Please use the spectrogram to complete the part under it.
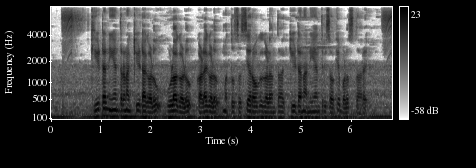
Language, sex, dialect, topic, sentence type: Kannada, male, Mysore Kannada, agriculture, statement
